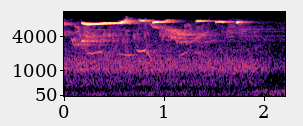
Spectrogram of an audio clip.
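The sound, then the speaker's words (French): Thin, very high-pitched calls of an unidentified bird repeat in a quick, uneven series, blending into a soft airy forest background, with no one speaking. “De petits cris très aigus qui se fondent dans la forêt.”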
